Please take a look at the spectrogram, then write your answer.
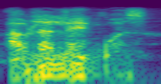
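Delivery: very soft whisper; whispered instruction. Shown as a demonstration. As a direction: drop to a hushed, voiceless aside. Instructs to pray in tongues quietly.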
